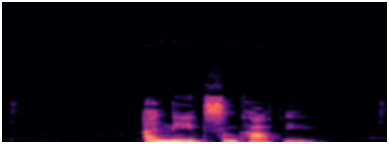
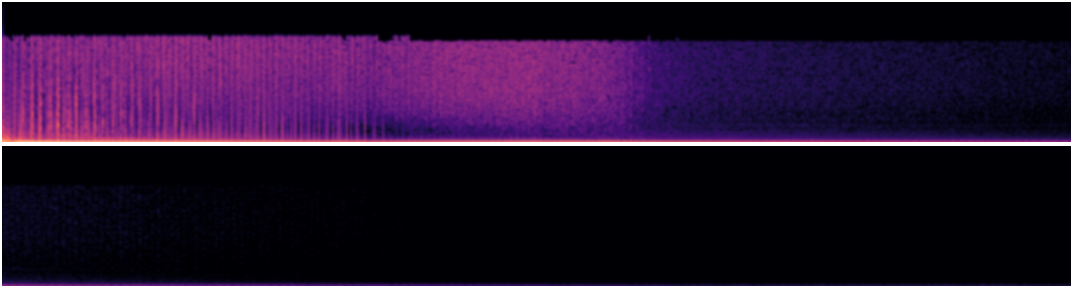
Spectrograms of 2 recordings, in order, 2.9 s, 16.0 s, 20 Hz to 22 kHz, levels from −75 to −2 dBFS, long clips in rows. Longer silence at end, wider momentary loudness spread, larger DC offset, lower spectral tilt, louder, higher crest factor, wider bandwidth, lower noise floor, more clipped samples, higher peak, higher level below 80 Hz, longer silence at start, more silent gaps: second, 0.6 s vs 8.3 s; second, 19 LU vs 25 LU; neither; about the same, -5.5 dB/octave vs -5 dB/octave; about the same, -17 LUFS vs -17 LUFS; about the same, 18 dB vs 14 dB; second, 7.6 kHz vs 17.5 kHz; first, -74 dBFS vs -64 dBFS; neither; about the same, -2 dBFS vs -2 dBFS; second, -58 dBFS vs -16 dBFS; first, 1.05 s vs 0 s; neither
